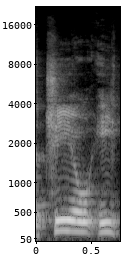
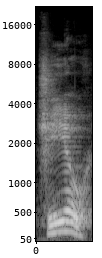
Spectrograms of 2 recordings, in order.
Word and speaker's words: Geo.: be what's he say george or something i pronounce it as he has it on here geo he wants to be known as geo f trumper so geo it is thank you geoff jumper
